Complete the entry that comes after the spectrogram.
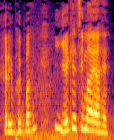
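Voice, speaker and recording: A man's voice: high voice, unhurried, a little mellow, faint music behind, voice pushed up. A man voicing a poor, desperate village father in a cartoon story, anxious and exclaiming. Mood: astonished.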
